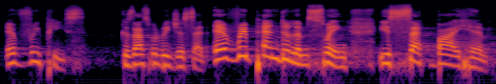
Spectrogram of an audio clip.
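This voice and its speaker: A woman preaching a sermon in a church, animated and firing rhetorical questions she answers herself. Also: medium pitch, normal speed. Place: church sanctuary. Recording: reverberant church hall sound.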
